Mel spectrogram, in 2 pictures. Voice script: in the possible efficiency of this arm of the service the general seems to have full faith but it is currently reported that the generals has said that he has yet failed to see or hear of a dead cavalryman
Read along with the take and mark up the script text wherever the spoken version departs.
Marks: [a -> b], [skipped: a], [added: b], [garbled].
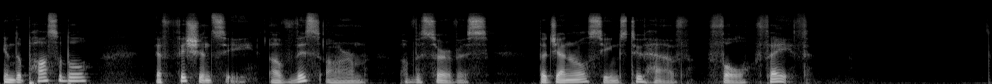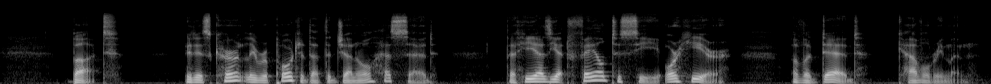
in the possible efficiency of this arm of the service the general seems to have full faith but it is currently reported that the [generals -> general] has said that he has yet failed to see or hear of a dead cavalryman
